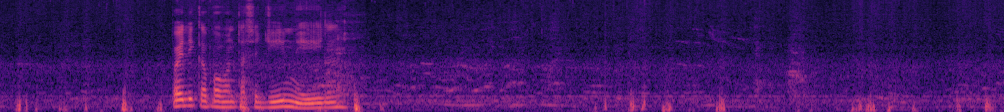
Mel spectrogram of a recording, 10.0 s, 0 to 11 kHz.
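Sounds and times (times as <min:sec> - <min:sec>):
faint buzzing hum: 0:00.0 - 0:10.0.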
